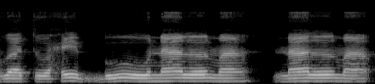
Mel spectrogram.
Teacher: sifat tawasudnya ditunaikan dia tidak tertahan dan juga tidak mengalir dia di tengah-tengah maka alirkan sedikit saja kemudian Kemudian pindah ke huruf berikutnya.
